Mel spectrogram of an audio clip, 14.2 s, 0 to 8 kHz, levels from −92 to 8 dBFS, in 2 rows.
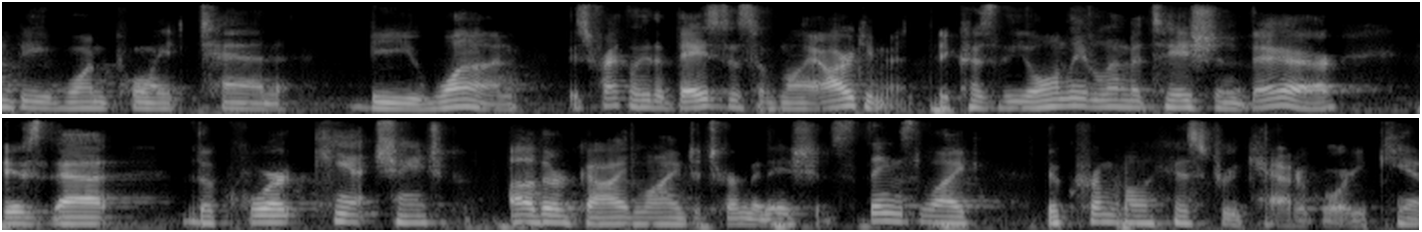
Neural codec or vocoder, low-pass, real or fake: codec, 16 kHz, 2 kbps, X-Codec, HuBERT features, trained on general audio; 7.2 kHz; fake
